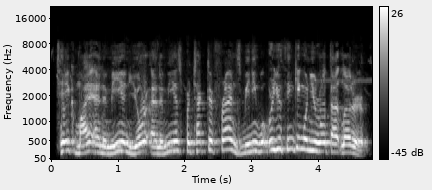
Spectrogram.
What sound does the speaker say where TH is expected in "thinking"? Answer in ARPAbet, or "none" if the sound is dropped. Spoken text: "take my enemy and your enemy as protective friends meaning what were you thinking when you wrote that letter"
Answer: TH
